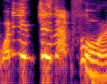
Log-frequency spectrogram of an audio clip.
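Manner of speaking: high, loud pained cry; anguished cry. Retold or imitated. To his friend after falling, a high loud pained cry. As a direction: yelp it up high and loud in pain. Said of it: "I said to him".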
